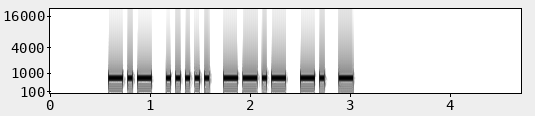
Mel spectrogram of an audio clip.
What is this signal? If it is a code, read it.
Morse code, heard as a keyed tone, about 25 wpm, 700 Hz. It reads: K5QNT
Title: USA Call Signs - 5 Characters - Repeated 2x - 25wpm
